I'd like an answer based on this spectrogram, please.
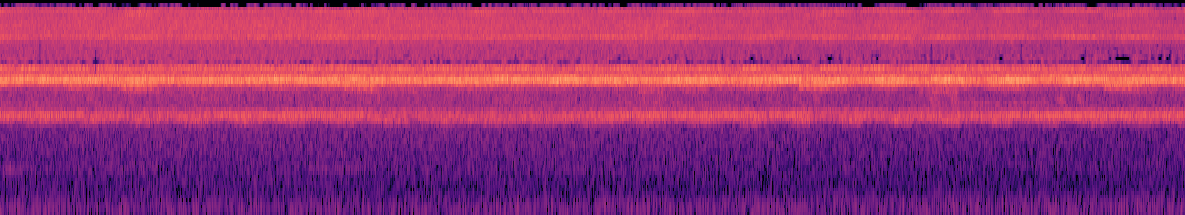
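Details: Constant shrill chorus of New England crickets on a summer recording, two even high trill bands running without pause, with a faint low rumble underneath.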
